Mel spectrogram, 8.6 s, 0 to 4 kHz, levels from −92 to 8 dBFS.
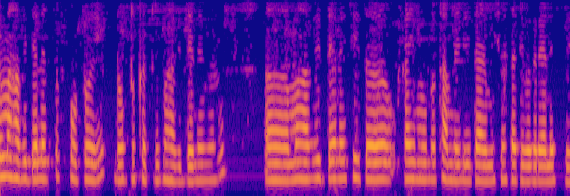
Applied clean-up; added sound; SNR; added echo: classical method spectral subtraction.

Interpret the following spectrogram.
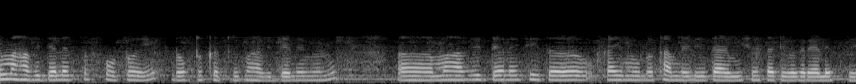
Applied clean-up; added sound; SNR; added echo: none; Telephone; 19 dB; none.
